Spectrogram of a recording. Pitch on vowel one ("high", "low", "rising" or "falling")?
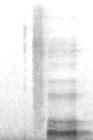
low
